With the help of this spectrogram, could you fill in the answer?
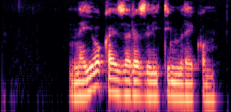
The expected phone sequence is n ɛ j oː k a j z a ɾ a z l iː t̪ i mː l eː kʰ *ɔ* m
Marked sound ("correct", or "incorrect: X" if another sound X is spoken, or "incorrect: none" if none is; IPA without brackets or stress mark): correct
